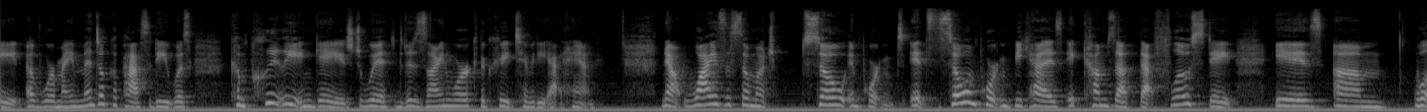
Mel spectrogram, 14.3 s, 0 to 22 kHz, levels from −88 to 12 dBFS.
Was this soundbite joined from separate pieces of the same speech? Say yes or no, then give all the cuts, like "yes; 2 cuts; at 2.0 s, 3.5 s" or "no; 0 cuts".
no; 0 cuts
